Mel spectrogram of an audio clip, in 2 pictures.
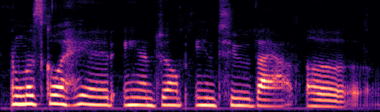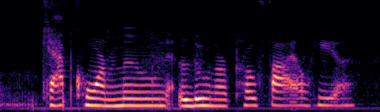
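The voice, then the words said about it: Poorly done put-on accent. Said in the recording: “I know that's a very poor, like, accent”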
